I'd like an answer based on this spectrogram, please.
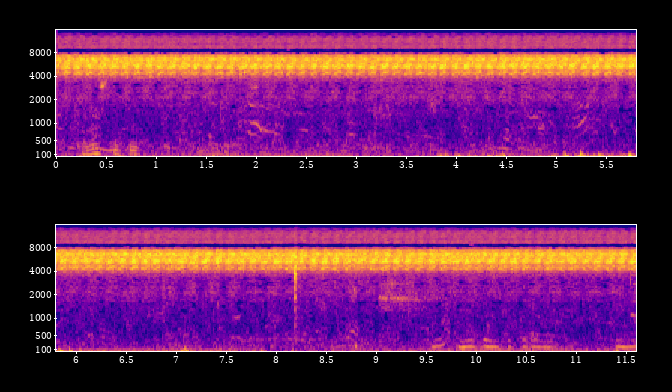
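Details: On the cliffs of Cape Fiolent, Crimea, cicadas keep up an even high-pitched whirring drone at sunset, while surf swells and crashes underneath and short bird chirps come and go.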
